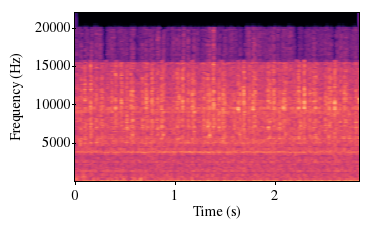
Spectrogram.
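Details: 1979 Mercedes-Benz 450 SLC at a pre-purchase inspection, showing signs of poor maintenance: uneven, lumpy idle with irregular stumbles and sputters over a low rumble; rough idle, cause not pinned down.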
